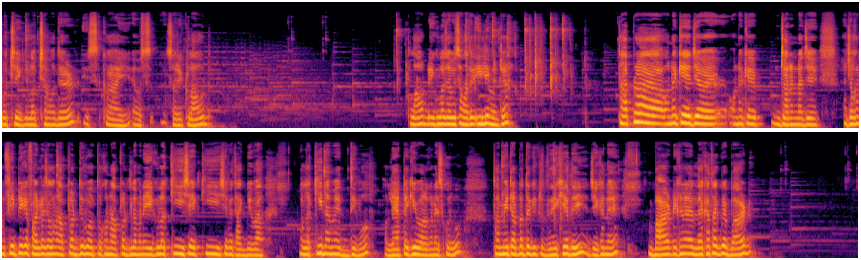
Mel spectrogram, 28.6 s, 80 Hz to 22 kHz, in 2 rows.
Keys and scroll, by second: 6.4 ctrl+g, 8.0-9.2 typing, 23.3 ctrl+g.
